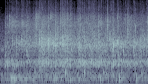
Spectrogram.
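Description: Audience applauding, a dense patter of clapping that swells within the first half second.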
